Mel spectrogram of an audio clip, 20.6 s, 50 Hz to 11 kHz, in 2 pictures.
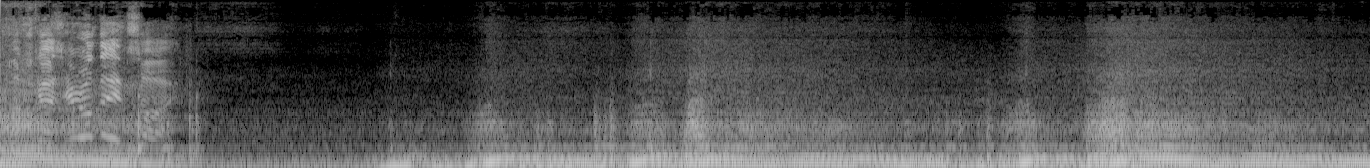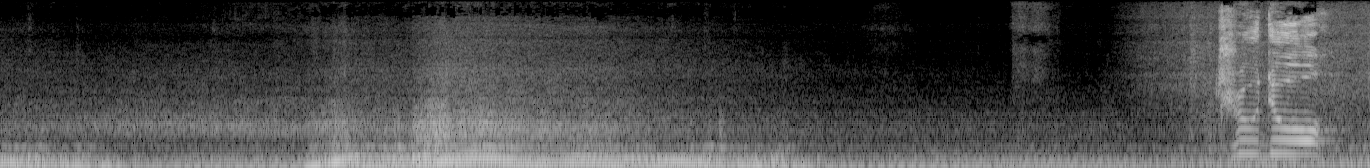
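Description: A 2014 Chevy Camaro SS 6.2L V8 on true dual Flowmaster Outlaw exhaust with resonators, heard from inside the car: a deep steady rumble rising through several accelerating pulls, with brief talk at the start and end.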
